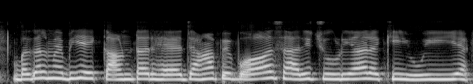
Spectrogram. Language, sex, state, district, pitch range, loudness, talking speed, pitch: Hindi, female, Jharkhand, Deoghar, 235-265 Hz, -11 LUFS, 175 wpm, 245 Hz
